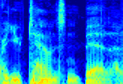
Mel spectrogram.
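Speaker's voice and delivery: imitated South African accent. Retelling a man who came over his shoulder in the park, south african accent. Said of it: "he's got this South African accent".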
